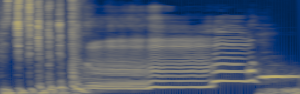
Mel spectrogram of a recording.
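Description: Solo beatboxing: a quick run of sharp percussive mouth sounds for about half a second, then a held vocal note over a low bass that steps up in pitch twice.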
